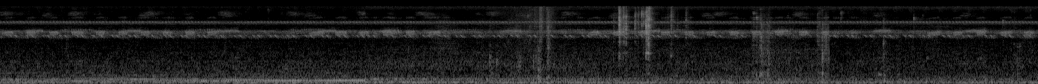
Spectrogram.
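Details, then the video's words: Crickets chirping at night at a campsite on Ganghwa Island, South Korea, while a camper eats; steady high pulsed trilling throughout, with a fainter second high band, a low hum early on and a few sharp clicks and knocks of camp activity. "Tiếng dế ở đây nghe rất hay phải không? Tôi yêu những âm thanh tôi nghe được vào ban đêm khi đến khu cắm trại, tôi vừa ăn vừa nghe tiếng côn trùng"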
